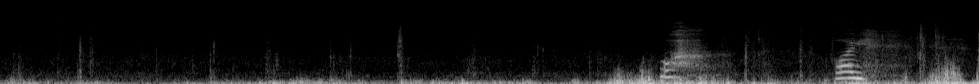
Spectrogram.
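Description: Footsteps scrape and tap on bare rock.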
